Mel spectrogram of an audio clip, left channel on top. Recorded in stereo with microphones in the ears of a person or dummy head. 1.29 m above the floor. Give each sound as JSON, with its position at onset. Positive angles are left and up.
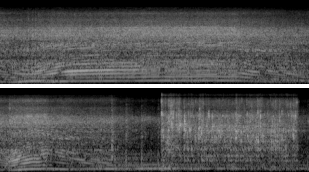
{"t": 1.6, "sound": "a running tap", "side_deg": -60, "distance_m": 0.8}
